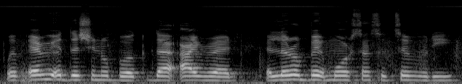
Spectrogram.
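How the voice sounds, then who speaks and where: A woman's voice: medium pitch, level tone, normal speed, dark tone, poor audio. A young teenage girl, a middle school student, performing a dramatic reading aloud. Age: young teen, middle school student. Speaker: student reader.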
